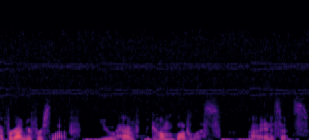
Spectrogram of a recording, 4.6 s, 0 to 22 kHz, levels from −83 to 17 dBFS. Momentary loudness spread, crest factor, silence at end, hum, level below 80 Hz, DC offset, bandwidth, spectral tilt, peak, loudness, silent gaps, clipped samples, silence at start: 23 LU; 28 dB; 0.05 s; none; -56 dBFS; under 0.1%; 17.5 kHz; -7 dB/octave; -8 dBFS; -36 LUFS; none; under 0.1%; 0 s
